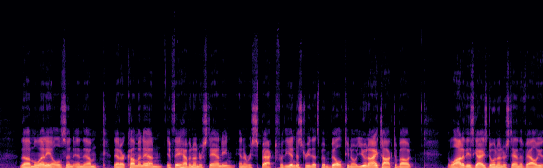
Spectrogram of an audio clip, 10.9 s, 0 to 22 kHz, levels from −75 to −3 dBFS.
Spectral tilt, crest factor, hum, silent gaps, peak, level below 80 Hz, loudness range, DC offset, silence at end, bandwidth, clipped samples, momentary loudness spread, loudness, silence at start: -7 dB/octave; 14 dB; none; none; -2 dBFS; -50 dBFS; 2 LU; under 0.1%; 0 s; 11.5 kHz; under 0.1%; 8 LU; -17 LUFS; 0.4 s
